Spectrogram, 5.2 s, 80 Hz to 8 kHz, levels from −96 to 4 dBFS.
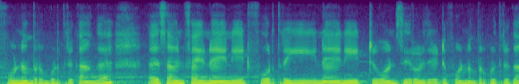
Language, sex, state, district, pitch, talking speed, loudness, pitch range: Tamil, female, Tamil Nadu, Kanyakumari, 185 Hz, 195 wpm, -15 LUFS, 185-195 Hz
